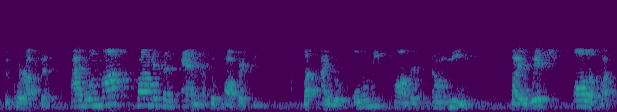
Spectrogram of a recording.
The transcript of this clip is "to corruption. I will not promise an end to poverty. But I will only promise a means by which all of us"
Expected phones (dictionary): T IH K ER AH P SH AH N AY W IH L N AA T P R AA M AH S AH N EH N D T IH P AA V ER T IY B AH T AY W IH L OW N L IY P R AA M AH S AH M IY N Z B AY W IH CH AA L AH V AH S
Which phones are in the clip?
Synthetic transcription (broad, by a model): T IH K ER AH P SH AH N AY W IH L N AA T P R AA M AH S AH N EH N D T IH P AA V ER T IY B AH T AY W IH L OW N L IY P R AA M AH S AH M IY N Z B AY W IH CH AA L AH V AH S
